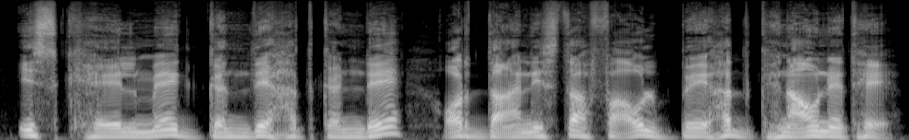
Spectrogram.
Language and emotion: Urdu, disgusted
